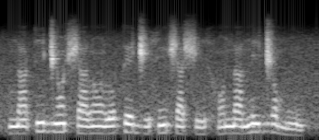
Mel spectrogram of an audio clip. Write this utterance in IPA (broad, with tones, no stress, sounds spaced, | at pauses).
n a˨ k i˧ d͡ʒ ɔ̃˧ ʃ a˨ l ɔ̃˨ l o˨˦ k e˧ d͡ʒ i˧ h ĩ˦ ʃ a˧ ʃ i˨ h ɔ̃˨˦ n a˧ n i˦ d͡ʒ ɔ˦˨ m ĩ˨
